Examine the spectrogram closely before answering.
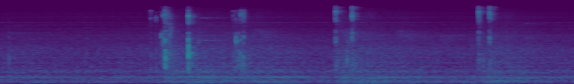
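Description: A few faint, sharp computer mouse clicks, some in quick pairs like a button press and release, over a soft room hiss.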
